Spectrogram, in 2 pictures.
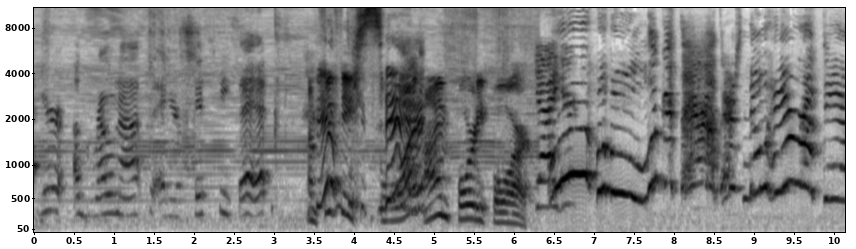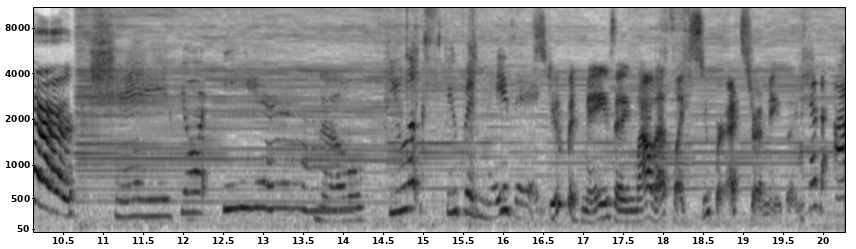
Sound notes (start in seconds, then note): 10.7 razor buzzing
